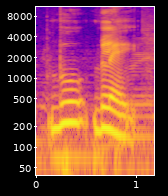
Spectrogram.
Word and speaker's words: Bublé: Bublé, que se dice como Noguera. – Bueno, según la campaña publicitaria de su lanzamiento como artista, decía, se pronuncia Bublé.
